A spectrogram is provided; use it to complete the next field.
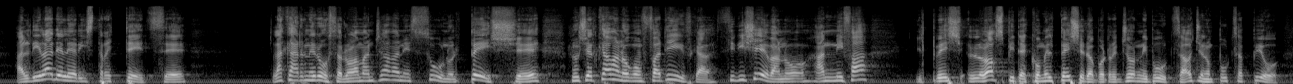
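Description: With a fairly high pitch, a man's voice makes very wide pitch swings at a moderate pace. He takes long, frequent pauses. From Marche, Italy (Ascoli Piceno); Marche, Italy. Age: 60s. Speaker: medical doctor, conference speaker; conference speaker. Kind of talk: conference talk. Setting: stage with audience. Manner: animated. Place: hall. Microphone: podium.

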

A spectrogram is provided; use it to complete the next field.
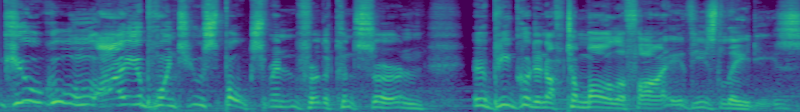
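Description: In a put-on character voice, a man talks shakily at a high pitch and moderate pace, with clear background noise behind him. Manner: quavering.

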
